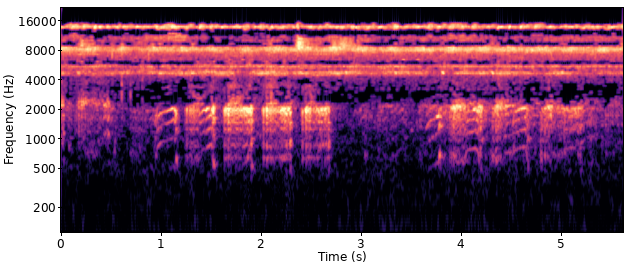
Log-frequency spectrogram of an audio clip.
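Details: Wood frogs on the banks of the Claudie River, Iron Range Rainforest, Cape York, give hoarse, duck-like clucking chuckles in quick overlapping bursts.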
